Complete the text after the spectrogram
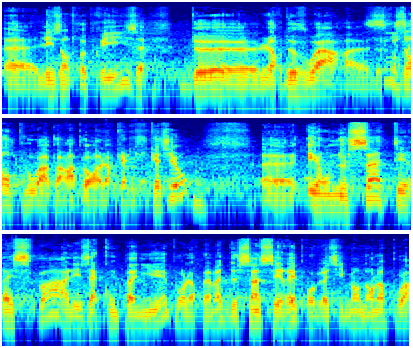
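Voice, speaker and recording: A man speaks at a fairly slow pace with a medium pitch and very wide pitch swings, over noticeable background noise. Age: 60s. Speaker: education scholar. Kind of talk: interview.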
